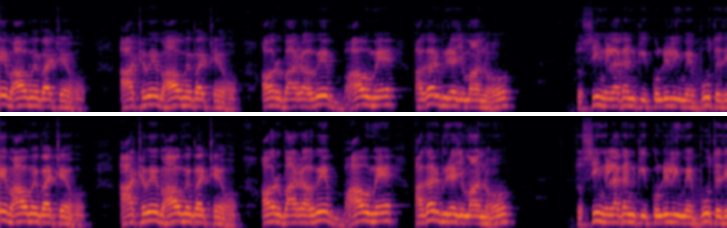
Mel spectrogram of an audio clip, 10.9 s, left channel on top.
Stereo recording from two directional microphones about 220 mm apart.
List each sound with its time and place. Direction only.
0.0 s a man's voice: 50° right (ahead or behind)
8.6 s a man's voice: 45° right (ahead or behind)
